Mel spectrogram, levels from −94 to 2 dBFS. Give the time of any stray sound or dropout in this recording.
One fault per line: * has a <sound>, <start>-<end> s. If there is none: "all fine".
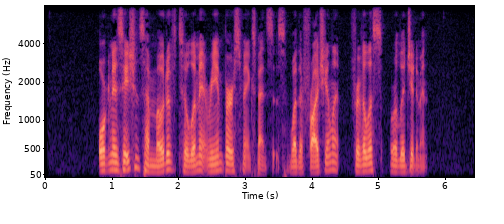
all fine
